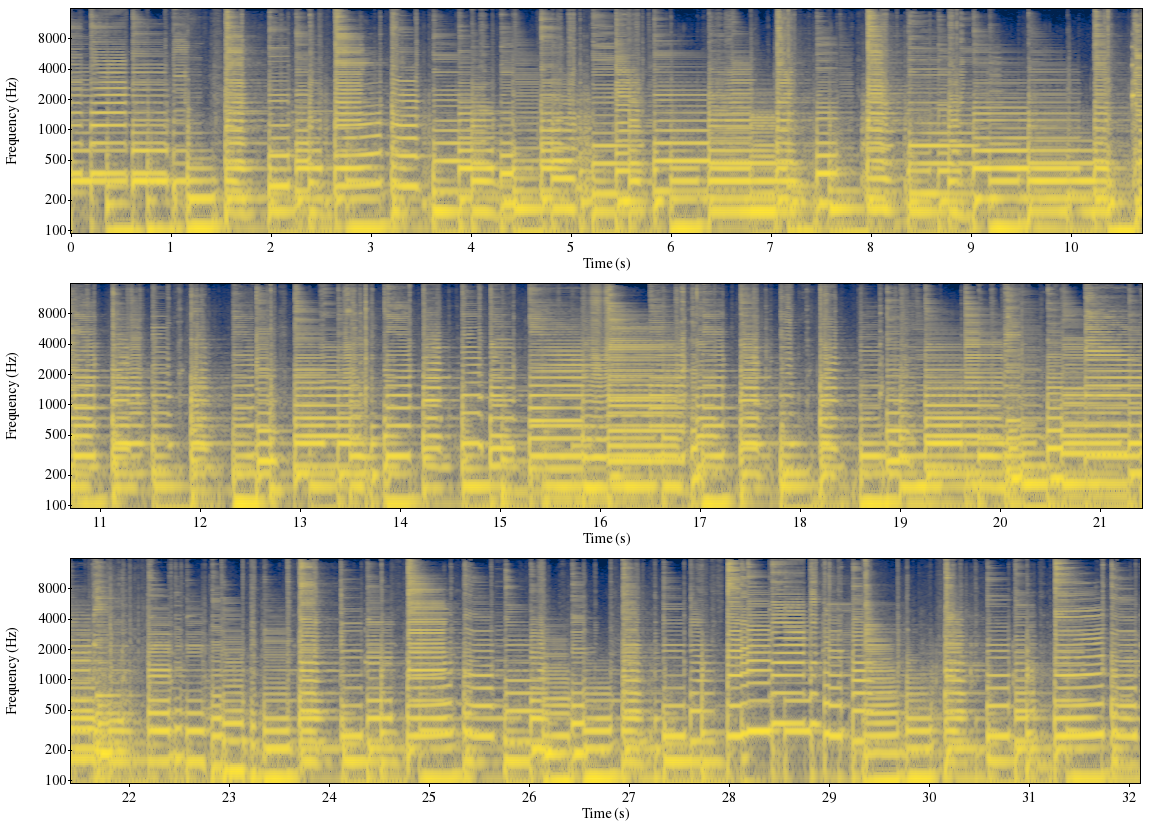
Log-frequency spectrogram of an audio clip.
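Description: Cort Core Series all-mahogany cutaway acoustic guitar played fingerstyle: a pulsing thumbed bass note runs under picked treble notes.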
